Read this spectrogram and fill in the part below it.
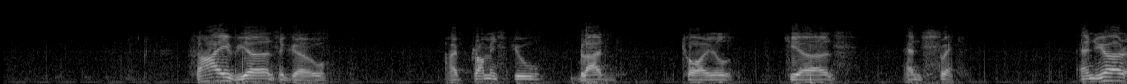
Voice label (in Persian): سخنرانی; وینستون چرچیل; Winston Churchill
